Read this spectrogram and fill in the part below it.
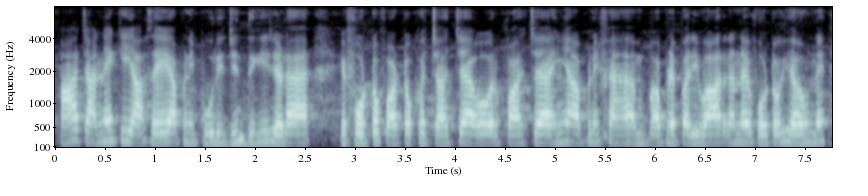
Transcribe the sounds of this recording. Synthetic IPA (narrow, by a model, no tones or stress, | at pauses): ãːt͡ʃaːnẽkiaːseeəpnipuːɾizɪ̃nd̪əɡid͡ʒeːɽaɦɛ | efʰoːʈoːpʰaːʈokʰʊt͡ʃaːt͡ʃɛɔːɾpaːt͡ʃaɪjãəpnipʰɛəpnepəɾɪʋaːɾkənːaepʰoːʈoːɦiaʊnẽː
